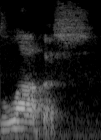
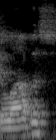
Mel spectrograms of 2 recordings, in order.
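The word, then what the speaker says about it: labas: a departure and that that is said is lavas and it's spelled l-a-b-a-s and you want to say lavas and we can end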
